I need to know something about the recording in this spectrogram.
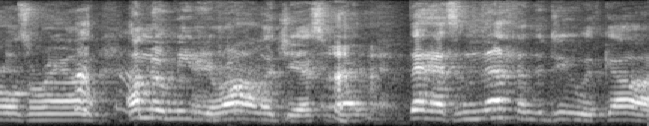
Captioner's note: laughter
